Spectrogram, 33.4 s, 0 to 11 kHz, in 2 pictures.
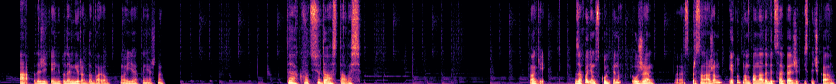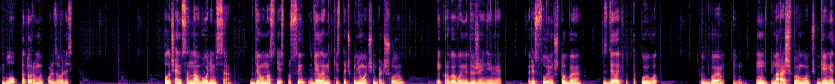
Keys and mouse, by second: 1.8 click, 3.0 click, 5.8-6.9 drag, 7.6-9.7 drag, 10.4 click, 11.0 click, 11.4 ctrl+Tab, 17.3 ctrl+middle click, 18.4 ctrl+middle click, 18.9 middle click, 19.4 middle click, 20.0 ctrl+middle click, 20.6 middle click, 21.4 ctrl+middle click, 23.3 middle click, 24.9-26.5 drag, 26.6 middle click, 27.7 middle click, 28.5 click, 29.1 ], 29.2-31.5 ], 29.8 click, 30.6 middle click, 31.5 click, 32.3 middle click, 33.2 middle click.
